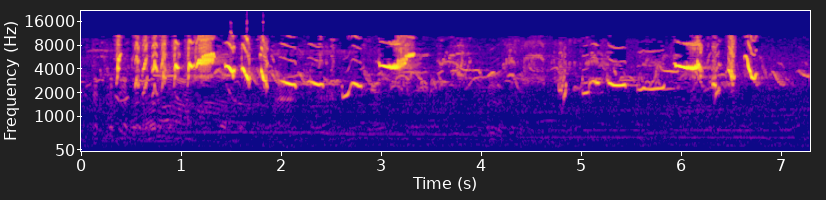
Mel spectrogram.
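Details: Caged oriental magpie-robin, a first-place singing contest champion from West Kalimantan, Indonesia, delivering a rich, fast song of sweet whistles, sharp rising and falling slurs and brief chattering notes in quick bursts, with a low steady hum beneath.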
